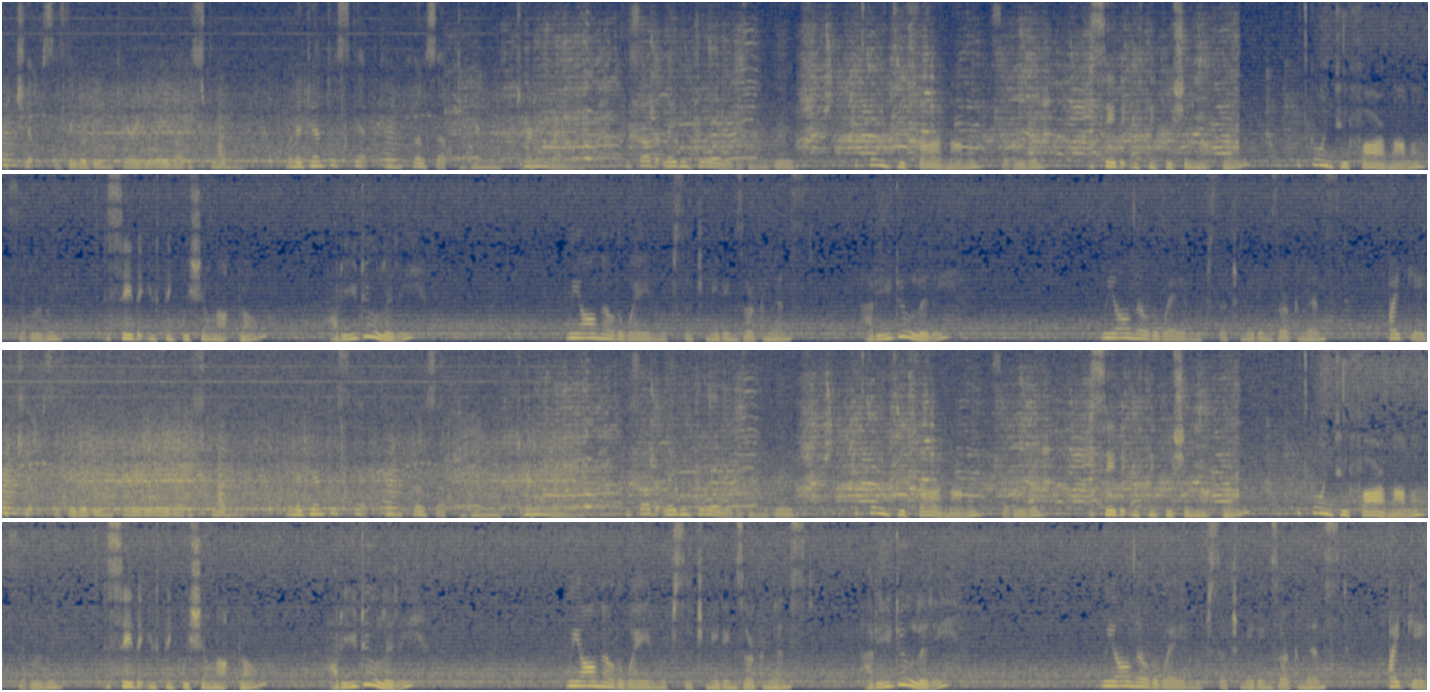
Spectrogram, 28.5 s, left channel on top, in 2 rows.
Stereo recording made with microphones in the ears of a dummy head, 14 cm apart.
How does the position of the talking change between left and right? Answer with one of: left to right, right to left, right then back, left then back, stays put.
left to right.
